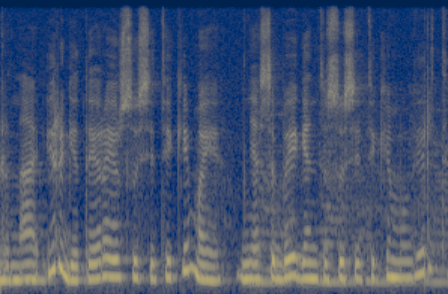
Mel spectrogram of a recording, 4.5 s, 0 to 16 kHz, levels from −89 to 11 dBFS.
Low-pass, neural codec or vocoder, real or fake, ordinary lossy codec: 14.4 kHz; none; real; AAC, 96 kbps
